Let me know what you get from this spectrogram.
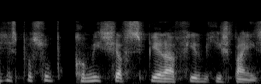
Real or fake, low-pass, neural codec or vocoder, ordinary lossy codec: fake; none; codec, 16 kHz, 4.8 kbps, FACodec; none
